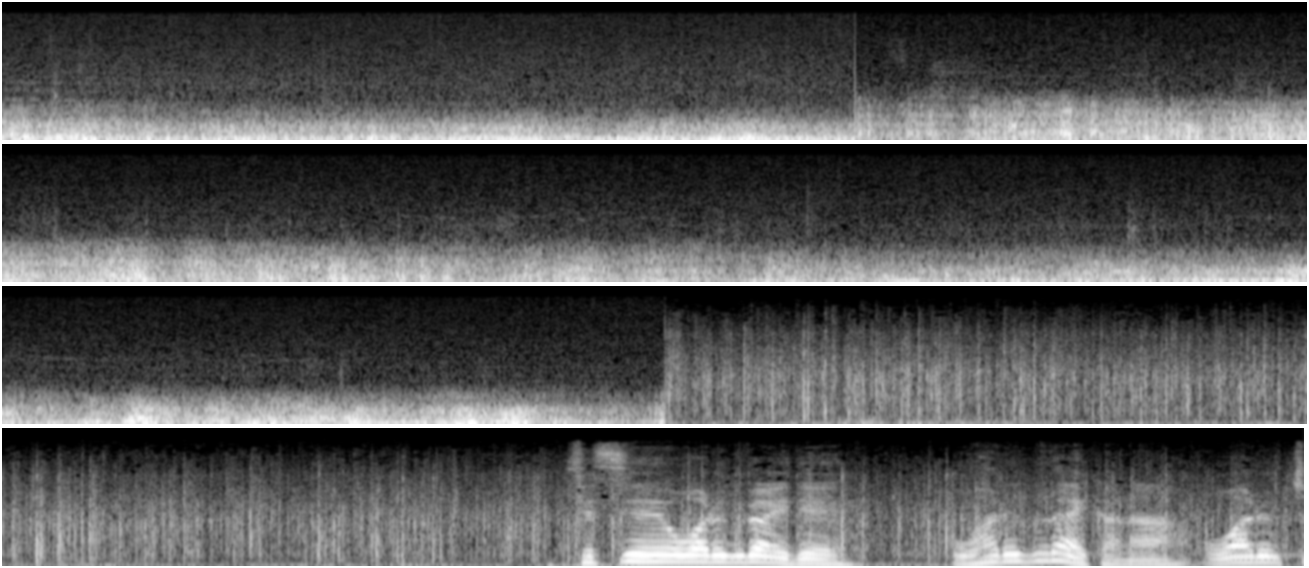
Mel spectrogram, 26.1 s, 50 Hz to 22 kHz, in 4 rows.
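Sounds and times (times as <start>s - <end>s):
thunder rumbling: 0.0s - 16.4s, 19.9s - 26.0s
rain pattering on tent fabric: 4.2s - 12.7s, 16.4s - 26.0s.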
